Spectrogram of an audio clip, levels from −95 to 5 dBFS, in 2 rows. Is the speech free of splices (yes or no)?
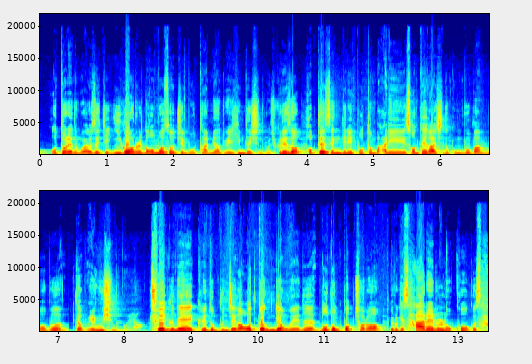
yes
